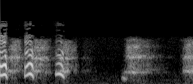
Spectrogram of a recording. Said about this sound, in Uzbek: Orqada it bo'lsa gapiryapti.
